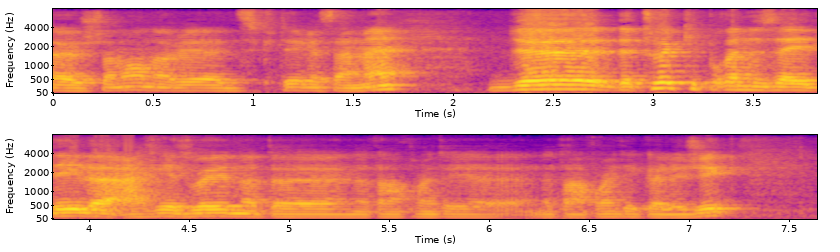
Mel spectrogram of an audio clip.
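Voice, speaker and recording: A man with a Quebec accent talks at a fairly quick pace in a medium pitch, his loudness swinging widely. Noticeable background noise and audible room echo surround him. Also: ordinary pitch variation. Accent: Québécois French. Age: 30s. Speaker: grocery store owner. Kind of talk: interview. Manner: halting.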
